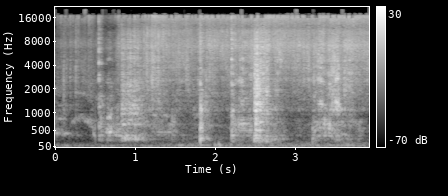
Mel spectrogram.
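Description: Rice is stirred into hot frying garlic in a pan, giving a close sizzle with repeated scraping stirs at an uneven pace and occasional clinks of utensil against the pan.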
